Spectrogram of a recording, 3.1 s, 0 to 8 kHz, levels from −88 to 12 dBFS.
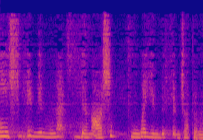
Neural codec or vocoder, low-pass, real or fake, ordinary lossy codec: codec, 44.1 kHz, 0.9 kbps, DAC; 7.2 kHz; fake; MP3, 32 kbps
